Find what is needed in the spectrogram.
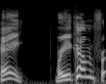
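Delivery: very high, piping, high-pitched man's voice. Retelling a chat with a short man asking where they came from, imitating a high-pitched voice. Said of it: "he's got this really high pitched voice".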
